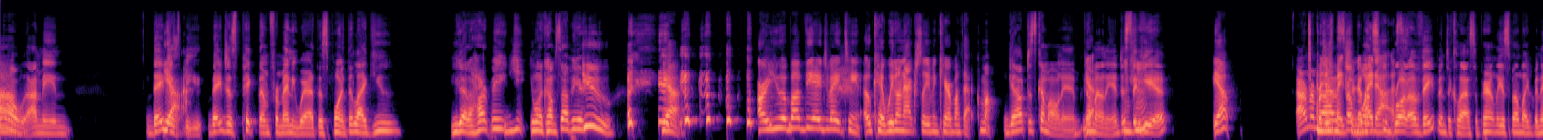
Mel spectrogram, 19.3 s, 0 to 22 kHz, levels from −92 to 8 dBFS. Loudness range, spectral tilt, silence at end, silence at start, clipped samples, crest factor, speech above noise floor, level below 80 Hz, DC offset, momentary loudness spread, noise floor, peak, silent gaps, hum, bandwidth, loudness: 3 LU; -5 dB/octave; 0 s; 0 s; under 0.1%; 20 dB; 61 dB; -66 dBFS; under 0.1%; 8 LU; -81 dBFS; -2 dBFS; 1.44-1.77 s, 5.06-5.25 s, 5.57-5.63 s, 14.71-15.15 s, 15.58-16.14 s; none; 16 kHz; -21 LUFS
